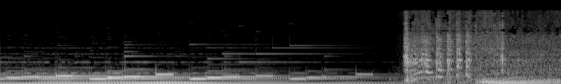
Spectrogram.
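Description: car engine starting

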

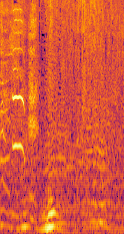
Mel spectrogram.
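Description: swarm of honeybees buzzing

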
